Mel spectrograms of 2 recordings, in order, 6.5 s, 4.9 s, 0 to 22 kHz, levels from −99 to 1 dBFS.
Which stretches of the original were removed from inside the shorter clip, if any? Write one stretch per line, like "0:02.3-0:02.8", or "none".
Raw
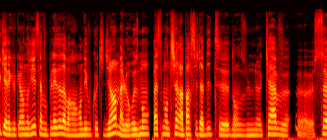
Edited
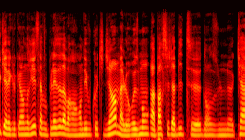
0:03.0-0:03.6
